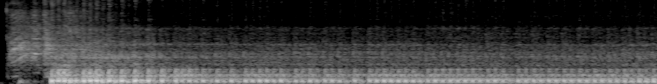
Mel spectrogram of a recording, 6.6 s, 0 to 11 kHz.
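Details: 2023 Lifan KPM 200cc single after valve adjustment, started with refilled fuel line; settles into even, steady thump at fast idle with no knocks, misses or fuel/oil leaks; normal running.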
